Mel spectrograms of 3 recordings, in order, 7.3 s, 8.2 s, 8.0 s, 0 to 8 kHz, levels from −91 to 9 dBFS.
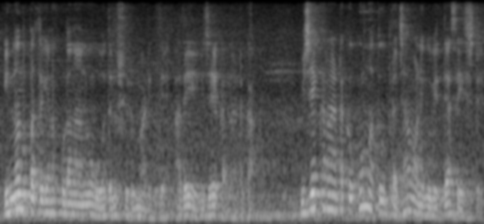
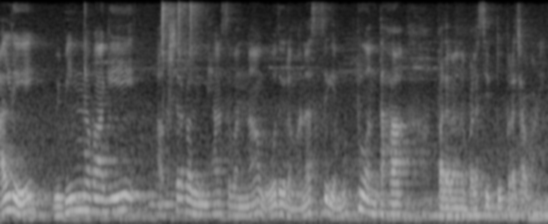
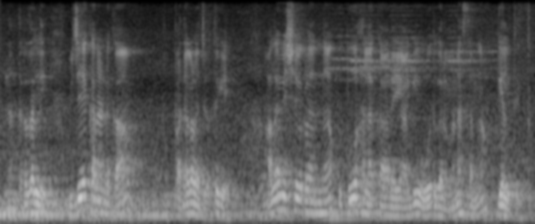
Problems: constant background noise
